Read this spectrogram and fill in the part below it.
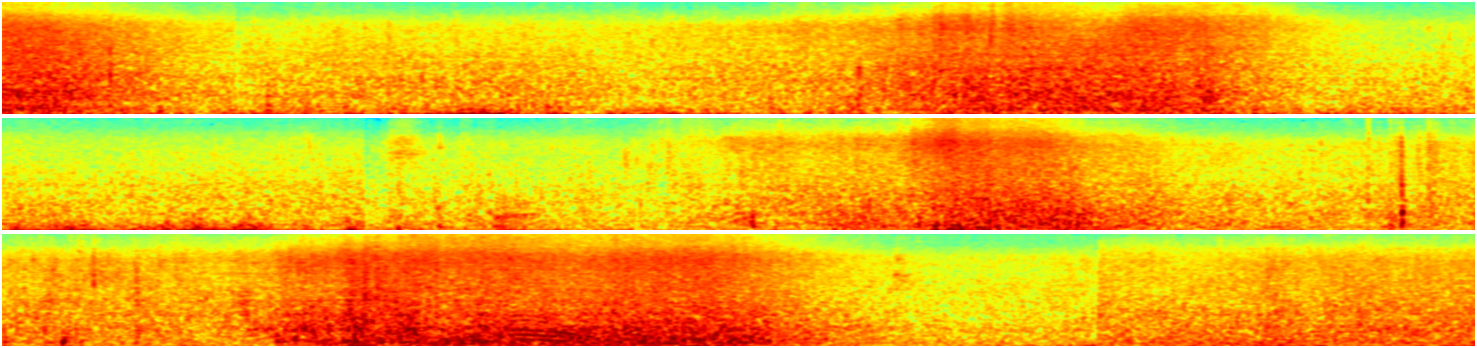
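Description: Waves break and wash onto a shore.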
